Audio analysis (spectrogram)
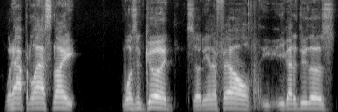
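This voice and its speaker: A man hosting a casual sports podcast, hoarse from losing his voice, talking in a halting way with many fillers and restarts. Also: mid-range voice, steady tone, dry recording. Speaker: podcast host.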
